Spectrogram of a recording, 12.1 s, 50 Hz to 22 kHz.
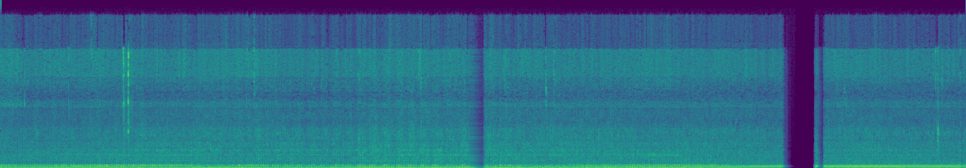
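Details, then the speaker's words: Ford service truck, 388,000 miles, driving: loud rapid clatter with whir following road speed from the rear axle, worn ring and pinion, possibly after a years-long wheel seal leak; engine and transmission fine, rebuilt replacement axle waiting. "that loud uh sewing machine sound is the rear axle engine's fine transmission's fine truck's running great"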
